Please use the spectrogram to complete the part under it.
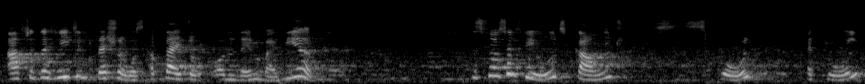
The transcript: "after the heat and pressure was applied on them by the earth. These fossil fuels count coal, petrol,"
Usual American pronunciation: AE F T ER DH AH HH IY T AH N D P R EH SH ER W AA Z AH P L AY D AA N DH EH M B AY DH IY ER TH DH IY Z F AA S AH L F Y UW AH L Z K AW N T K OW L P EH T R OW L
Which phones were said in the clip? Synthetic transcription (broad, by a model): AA F T ER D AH HH IY T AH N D P R EH SH ER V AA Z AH P L AY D AA N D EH M B AY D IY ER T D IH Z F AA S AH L F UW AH L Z K AW N T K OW L P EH T R OW L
